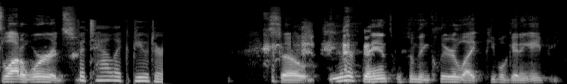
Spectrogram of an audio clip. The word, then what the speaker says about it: Vitalik Buterin: Vitalik Buterin.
